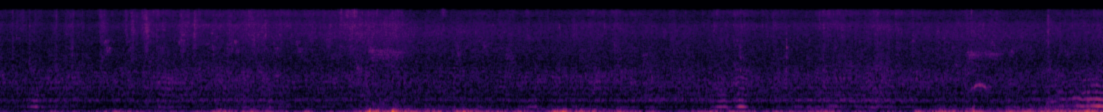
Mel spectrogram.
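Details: Bees in Central Illinois feeding from a tray ahead of winter, their buzzing drone running under heavy low rumbling that swells and fades, with a few brief higher tones breaking through now and then.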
